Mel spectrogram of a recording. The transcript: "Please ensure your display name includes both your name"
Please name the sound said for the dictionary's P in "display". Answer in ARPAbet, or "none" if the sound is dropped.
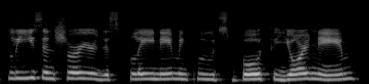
P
